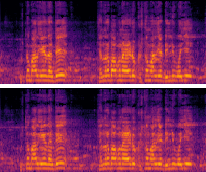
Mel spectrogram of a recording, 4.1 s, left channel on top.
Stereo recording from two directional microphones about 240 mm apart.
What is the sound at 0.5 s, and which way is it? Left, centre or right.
A man's voice, centre.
